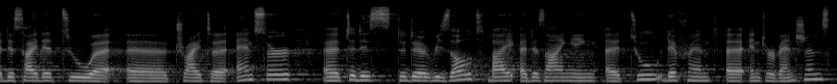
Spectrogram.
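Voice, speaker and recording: Woman, native French speaker, presenting research at a conference; lowish voice, hesitant with fillers, long reverb of a hall. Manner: frequent "uh" fillers, careful reading of results. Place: conference room. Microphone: room microphone.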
